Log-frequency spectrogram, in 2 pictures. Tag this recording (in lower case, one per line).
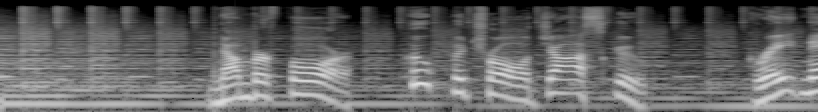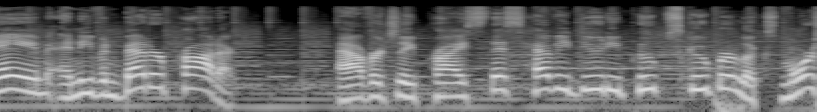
speech
music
